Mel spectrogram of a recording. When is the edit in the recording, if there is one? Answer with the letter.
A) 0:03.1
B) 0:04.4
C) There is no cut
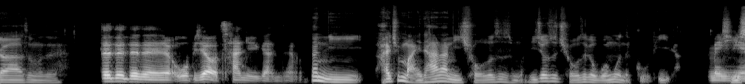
A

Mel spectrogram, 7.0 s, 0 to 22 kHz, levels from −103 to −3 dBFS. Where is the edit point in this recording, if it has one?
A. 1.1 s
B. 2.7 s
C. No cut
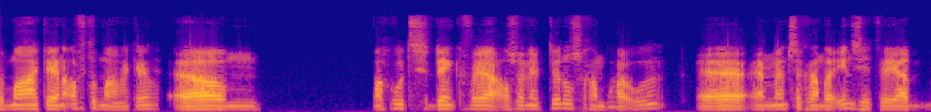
A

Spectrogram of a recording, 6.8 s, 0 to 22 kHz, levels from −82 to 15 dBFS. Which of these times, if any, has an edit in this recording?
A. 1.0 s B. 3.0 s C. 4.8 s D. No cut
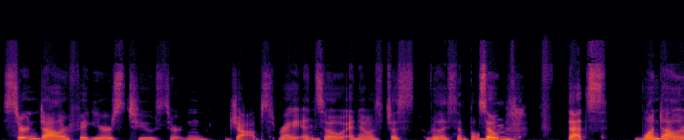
C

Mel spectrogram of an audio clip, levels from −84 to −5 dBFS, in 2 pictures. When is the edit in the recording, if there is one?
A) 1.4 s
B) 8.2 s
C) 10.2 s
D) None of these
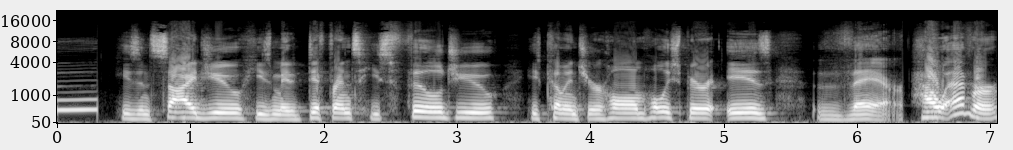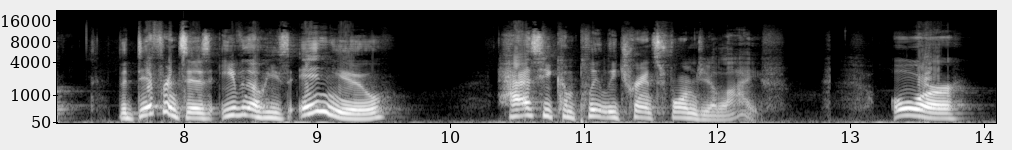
D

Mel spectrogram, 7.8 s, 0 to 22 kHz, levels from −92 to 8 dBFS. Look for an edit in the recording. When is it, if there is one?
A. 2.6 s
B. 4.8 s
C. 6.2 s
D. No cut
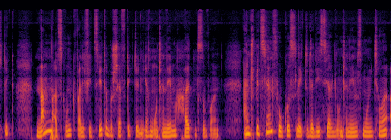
B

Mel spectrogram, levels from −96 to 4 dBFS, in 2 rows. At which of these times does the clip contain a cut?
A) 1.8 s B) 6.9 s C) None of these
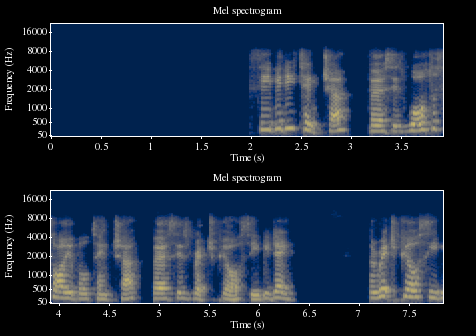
B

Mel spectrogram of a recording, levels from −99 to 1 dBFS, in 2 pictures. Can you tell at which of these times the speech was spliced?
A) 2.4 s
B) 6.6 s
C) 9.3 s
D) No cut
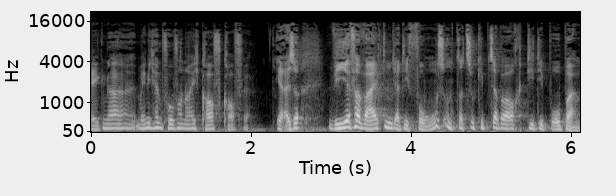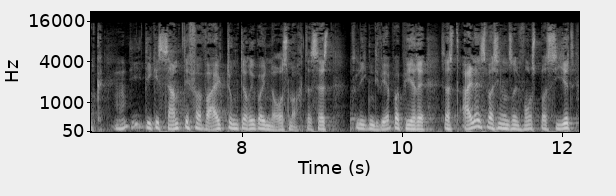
C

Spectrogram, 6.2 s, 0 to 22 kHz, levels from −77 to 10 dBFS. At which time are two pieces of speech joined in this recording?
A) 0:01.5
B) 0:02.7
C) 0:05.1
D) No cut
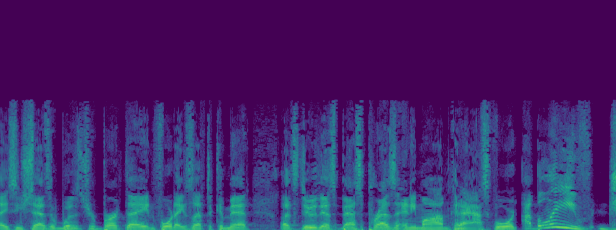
C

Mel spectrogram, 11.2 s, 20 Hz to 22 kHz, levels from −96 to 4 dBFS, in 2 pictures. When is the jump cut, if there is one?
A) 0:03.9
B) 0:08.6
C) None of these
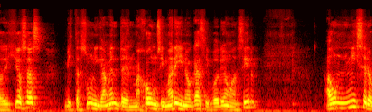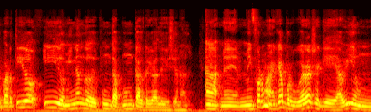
B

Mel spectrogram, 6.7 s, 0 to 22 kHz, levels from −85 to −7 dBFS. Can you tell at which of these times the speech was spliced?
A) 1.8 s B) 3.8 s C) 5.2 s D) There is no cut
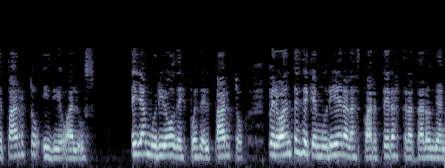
D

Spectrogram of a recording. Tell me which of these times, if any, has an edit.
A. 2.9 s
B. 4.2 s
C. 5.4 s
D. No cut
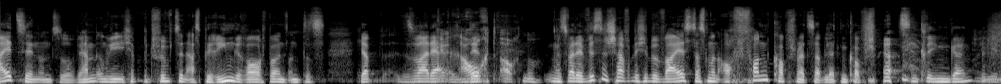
A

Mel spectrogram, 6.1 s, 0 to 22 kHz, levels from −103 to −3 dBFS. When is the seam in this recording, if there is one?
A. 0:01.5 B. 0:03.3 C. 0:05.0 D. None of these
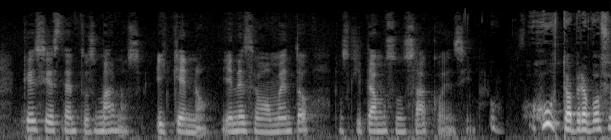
B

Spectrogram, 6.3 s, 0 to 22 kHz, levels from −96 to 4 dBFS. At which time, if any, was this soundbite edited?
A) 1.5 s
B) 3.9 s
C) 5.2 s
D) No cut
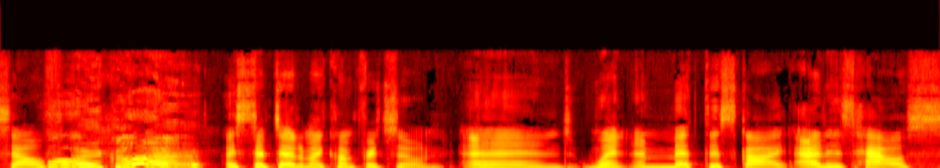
A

